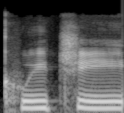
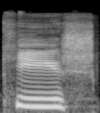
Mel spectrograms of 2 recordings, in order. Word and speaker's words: quiche: ordering and pronouncing things people sometimes say cuicci instead of quiche cuz they don't know like they're reading it phonetically so or like my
